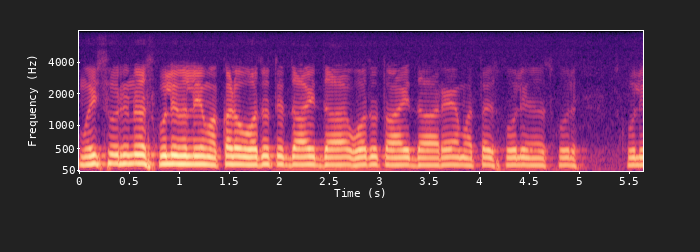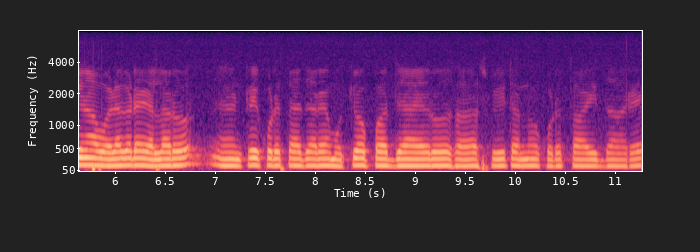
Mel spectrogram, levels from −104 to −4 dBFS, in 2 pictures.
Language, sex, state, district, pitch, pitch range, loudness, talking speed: Kannada, male, Karnataka, Mysore, 155 Hz, 145-165 Hz, -16 LUFS, 75 wpm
